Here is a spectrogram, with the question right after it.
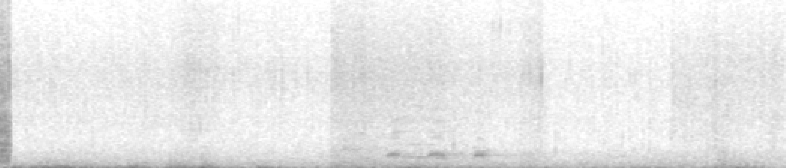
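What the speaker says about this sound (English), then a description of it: "it's so windy and it's raining. Like drizzling, pouring inside here." Gusty wind rumbles with a steady hiss of rain at a swamp in Finland, and a few faint honking bird calls sound in the distance.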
